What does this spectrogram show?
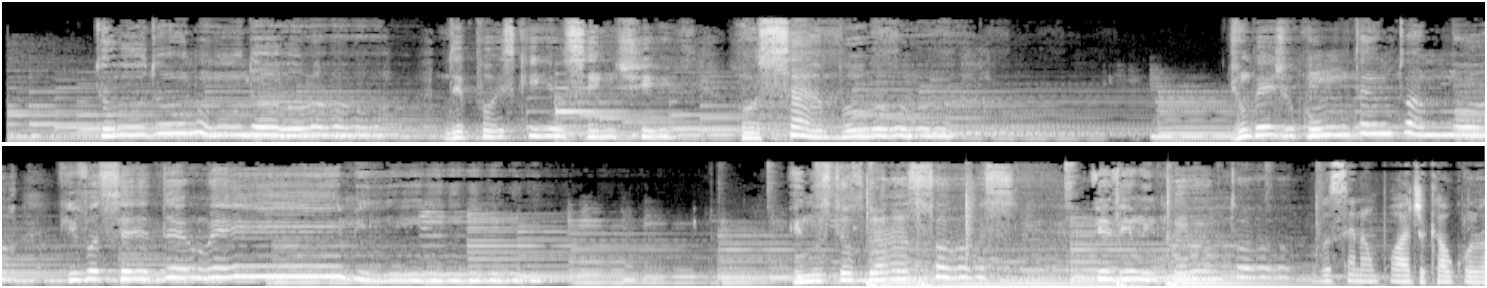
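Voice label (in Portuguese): aniversário namoro feminina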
